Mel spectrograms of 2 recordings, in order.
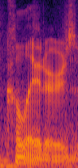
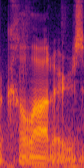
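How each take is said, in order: First: "collators" as kuh-LAY-ders; variant pronunciation. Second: "collators" as kuh-LAH-ders; variant pronunciation. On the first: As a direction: stress the middle of "collators" with a long AY. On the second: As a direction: stress the middle of "collators" with an open AH. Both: Shown as a demonstration. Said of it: "ten different ways you could pronounce that".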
